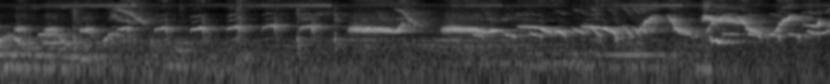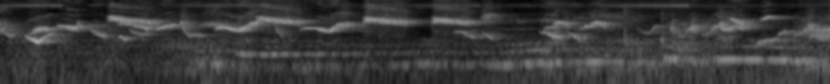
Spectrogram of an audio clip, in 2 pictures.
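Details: Chinese hwamei, caged, singing a long energetic song praised as high and steady: rapid varied whistled phrases climbing and dropping sharply, growing denser and louder toward the middle, with a faint high electronic tone behind.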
